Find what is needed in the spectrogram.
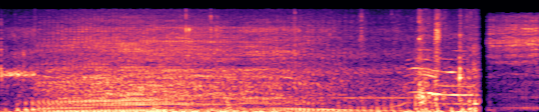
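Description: Motorcycle engine revving: the pitch climbs for about a second and a half, then falls back, and the sound cuts off suddenly near the end.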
